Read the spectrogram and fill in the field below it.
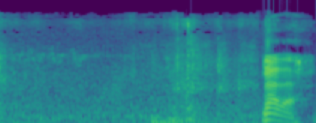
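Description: A unicycle clatters as it drops to the ground.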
